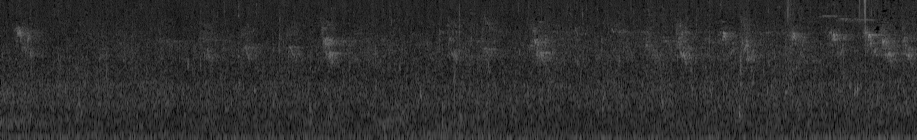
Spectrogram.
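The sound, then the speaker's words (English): A river flows in the distance as a soft, steady rushing wash of water, faint and unbroken, with a few light bird chirps scattered above it. “The river flowing in the distance and the creatures prancing about are our only soundtrack.”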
